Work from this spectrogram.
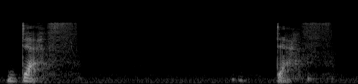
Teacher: we start with the voiced d we've got a short ah and then a f so we need a bit of air hissing out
